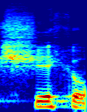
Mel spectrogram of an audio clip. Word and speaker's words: Schick: We have Czech Republic striker Patrick Schick or Treat. Patrick Schick or Treat. – You see, ladies and gentlemen, because Schick rhymes with trick.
